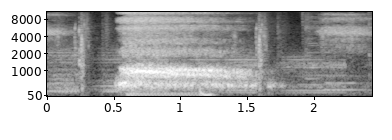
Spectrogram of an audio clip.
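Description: Heavy audible breaths held in a glute bridge during a lacrosse ball rib mobility drill: a short sharp intake, then a long strained exhale, with a quieter breath trailing off at the end.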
